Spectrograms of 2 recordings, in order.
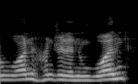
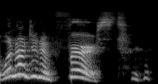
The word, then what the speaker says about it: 101st: Today's interview for our 101th, is that how you say it, 101th? No, 101st.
